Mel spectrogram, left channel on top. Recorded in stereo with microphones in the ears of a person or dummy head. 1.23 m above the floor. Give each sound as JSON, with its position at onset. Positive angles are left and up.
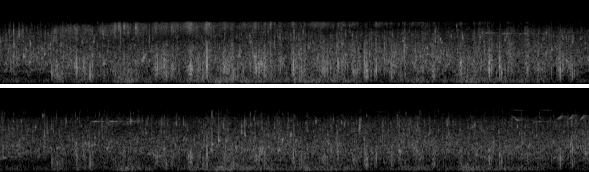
{"t": 0.5, "sound": "running footsteps", "side_deg": 50}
